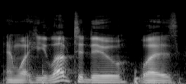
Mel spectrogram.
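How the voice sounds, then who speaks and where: A man's voice: fairly low pitch, measured pace, fairly bright tone, clean tone. A young man co-hosting a podcast, telling a story in a loose, rambling way full of fillers. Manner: rambling, lots of "like" fillers, laughs through his story. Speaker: podcast co-host. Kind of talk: casual storytelling chat.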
